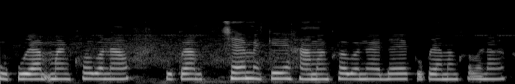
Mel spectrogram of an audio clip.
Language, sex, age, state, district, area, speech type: Assamese, female, 18-30, Assam, Tinsukia, rural, spontaneous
